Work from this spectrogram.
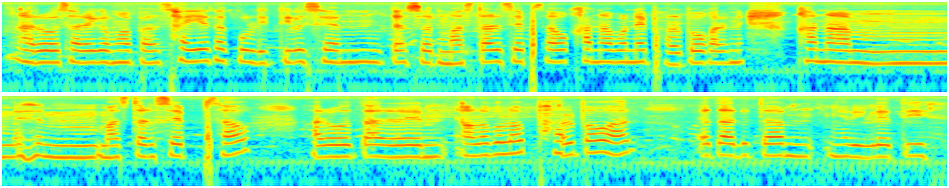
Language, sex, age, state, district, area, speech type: Assamese, female, 18-30, Assam, Barpeta, rural, spontaneous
